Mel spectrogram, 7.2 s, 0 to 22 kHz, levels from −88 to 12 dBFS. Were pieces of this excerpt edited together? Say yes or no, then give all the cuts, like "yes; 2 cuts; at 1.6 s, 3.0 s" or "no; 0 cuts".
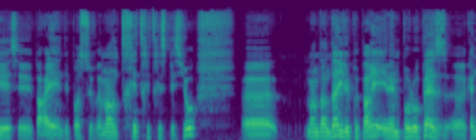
no; 0 cuts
